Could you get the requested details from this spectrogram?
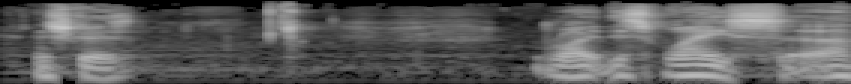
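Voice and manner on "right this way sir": mock strained politeness hiding disgust, lower, quieter. Retelling a jazz bar hostess seating a customer: imitating forced politeness hiding disgust. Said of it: "Like that".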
